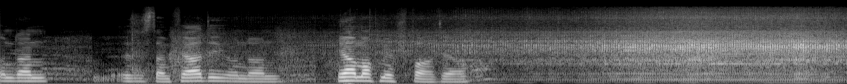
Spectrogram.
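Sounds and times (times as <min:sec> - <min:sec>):
speech: 0:00.0 - 0:04.9
jigsaw cutting through a board for a changing cubicle: 0:02.2 - 0:08.4.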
